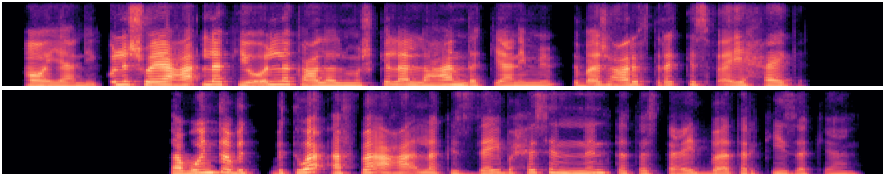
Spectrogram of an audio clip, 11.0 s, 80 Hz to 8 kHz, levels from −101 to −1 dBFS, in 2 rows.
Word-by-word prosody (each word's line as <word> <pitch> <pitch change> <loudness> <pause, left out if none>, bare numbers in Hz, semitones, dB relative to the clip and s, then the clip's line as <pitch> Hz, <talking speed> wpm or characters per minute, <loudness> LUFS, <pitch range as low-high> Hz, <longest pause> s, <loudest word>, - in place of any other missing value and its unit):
آه 225 -1 +4
يعني 200 0 -4
كل 270 +2 +1
شوية 265 -1 +6
عقلك 275 +1 +4
يقول 285 +5 +2
لك 290 -5 0
على 220 0 +2
المشكلة 215 +5 -1
اللي 230 -2 -1
عندك 220 -2 +1
يعني 195 0 -1
م 195 - -5
ما 195 - -6
بتبقاش 205 +5 -3
عارف 245 +3 +1
تركز 255 +1 -7
في - - -8
أي 245 - 0
حاجة. 220 -4 -4 1.5
طَب 235 0 +3
وأنت 290 +2 +4
بت 250 -3 -1
بتوقَف 255 +1 +2
بقى 280 - +5
عقلك 250 -2 -3
إزاي، 235 +5 -5
بحيث 265 +2 -8
إن 235 -4 -1
أنت 265 -1 -4
تستعيد 215 0 -8
بقى 235 - -3
تركيزك 210 -3 -10
يعني؟ 185 0 -14
235 Hz, 185 wpm, -22 LUFS, 215-260 Hz, 1.5 s, شوية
